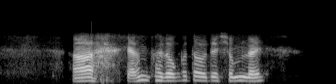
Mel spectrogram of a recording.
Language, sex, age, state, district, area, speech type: Manipuri, male, 18-30, Manipur, Churachandpur, rural, conversation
